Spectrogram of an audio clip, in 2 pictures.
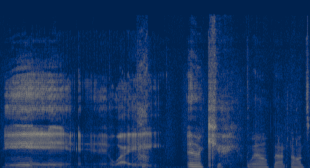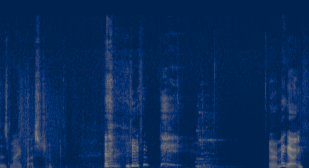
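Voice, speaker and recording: A woman's voice: fairly low pitch, big pitch swings, drawn-out words, vocal fry, long pauses, fairly bright tone, a little hiss or hum. A woman livestreaming a video game with casual, playful, reactive commentary, swearing freely and muttering asides. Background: faint game music.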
